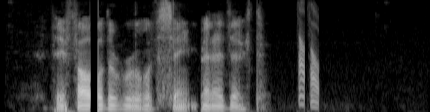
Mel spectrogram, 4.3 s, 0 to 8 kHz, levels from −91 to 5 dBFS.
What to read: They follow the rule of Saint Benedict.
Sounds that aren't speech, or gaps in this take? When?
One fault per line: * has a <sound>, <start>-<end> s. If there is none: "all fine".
* has a dropout, 0.9-1.0 s
* has a chirp, 3.0-3.3 s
